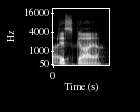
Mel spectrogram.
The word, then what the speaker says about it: Disgaea: So Disgaea.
